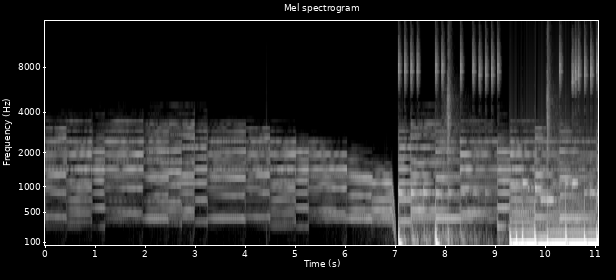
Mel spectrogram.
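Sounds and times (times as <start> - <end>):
dark trap beat chords: 7.1 - 11.0.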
